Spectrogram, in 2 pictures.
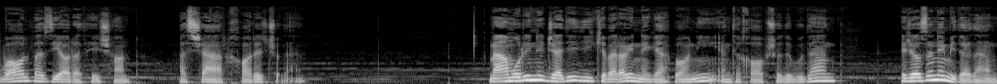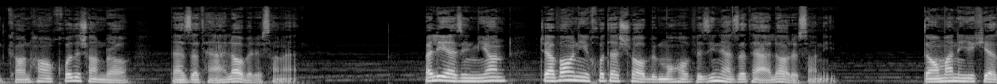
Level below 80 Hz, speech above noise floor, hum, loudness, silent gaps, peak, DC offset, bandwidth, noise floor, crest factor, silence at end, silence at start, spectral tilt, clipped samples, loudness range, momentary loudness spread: -46 dBFS; 34 dB; none; -15 LUFS; none; 0 dBFS; under 0.1%; 16 kHz; -48 dBFS; 16 dB; 0 s; 0 s; -6 dB/octave; under 0.1%; 6 LU; 12 LU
